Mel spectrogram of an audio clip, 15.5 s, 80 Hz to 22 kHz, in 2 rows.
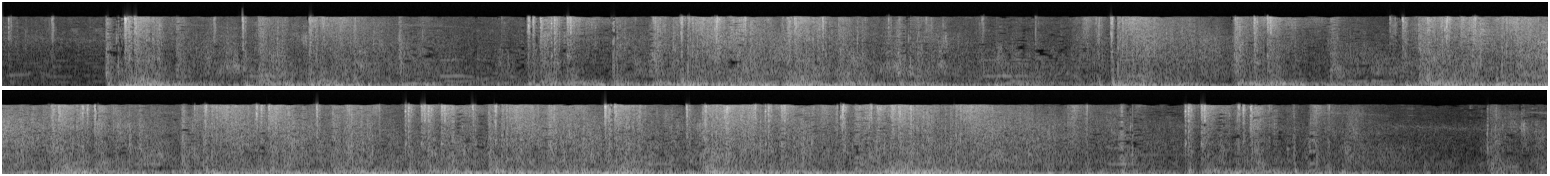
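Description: Battle in the strategy game Cossacks 3, with cannons and musket fire in a dense continuous barrage of booms and crackling volleys that carries on throughout.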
